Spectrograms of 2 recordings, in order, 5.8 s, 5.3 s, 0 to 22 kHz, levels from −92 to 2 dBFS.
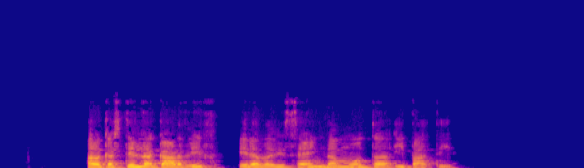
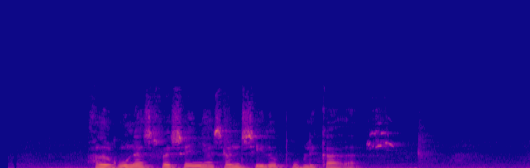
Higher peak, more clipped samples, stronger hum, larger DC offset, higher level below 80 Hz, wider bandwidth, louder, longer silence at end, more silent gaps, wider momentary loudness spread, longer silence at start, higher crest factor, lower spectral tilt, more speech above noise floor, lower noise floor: first, -2 dBFS vs -30 dBFS; neither; neither; neither; first, -60 dBFS vs -72 dBFS; second, 9 kHz vs 11 kHz; first, -17 LUFS vs -45 LUFS; first, 1.35 s vs 0 s; neither; first, 15 LU vs 12 LU; first, 0.9 s vs 0.5 s; about the same, 16 dB vs 18 dB; first, -9 dB/octave vs -6 dB/octave; first, over 73 dB vs 26 dB; first, under -90 dBFS vs -70 dBFS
